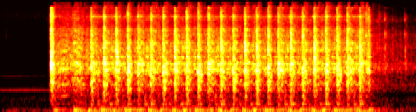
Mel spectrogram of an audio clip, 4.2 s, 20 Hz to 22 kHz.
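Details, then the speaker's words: 2002 Pontiac Grand Prix GTP, abandoned car, first start attempt with the gauge showing a full tank: starter churns evenly for about three seconds, never catches. No fuel pump sound heard; fuel pump relay, fuses or empty tank suspected. "yep do you hear the fuel pump I'm not hearing anything try it again could be out of gas"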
